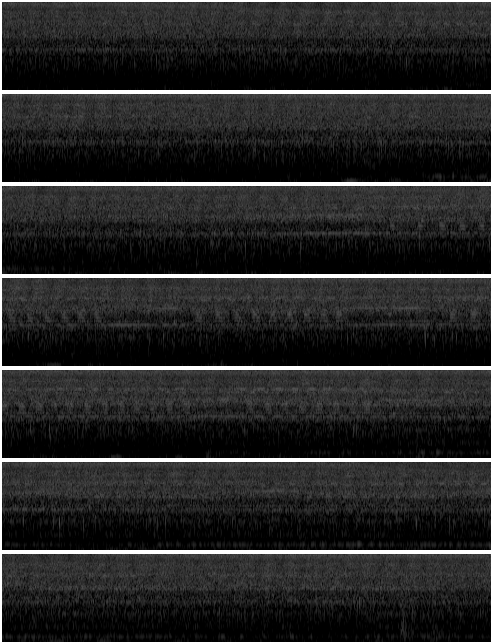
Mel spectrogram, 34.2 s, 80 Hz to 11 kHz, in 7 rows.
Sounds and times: Cicadas 0:00.0 - 0:34.2
Insects 0:00.0 - 0:34.2
Broken water pipes 0:24.9 - 0:34.2

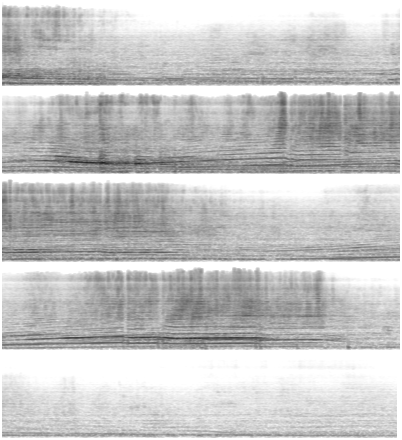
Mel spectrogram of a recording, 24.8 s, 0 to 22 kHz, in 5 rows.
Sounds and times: motorcycle grand prix 0:00.0 - 0:24.8

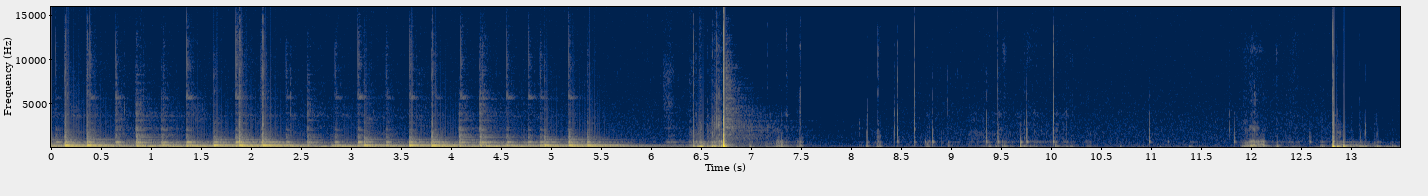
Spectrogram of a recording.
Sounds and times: Steel door percussion 0:00.0 - 0:06.0

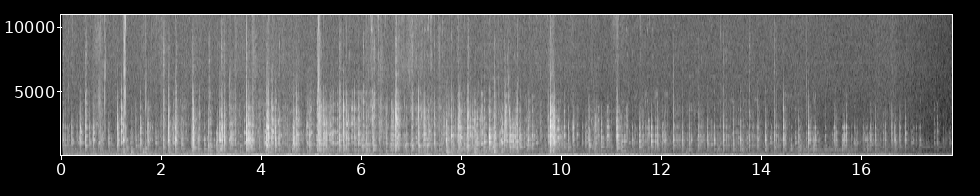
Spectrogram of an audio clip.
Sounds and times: sound sculpture 0:00.0 - 0:02.2

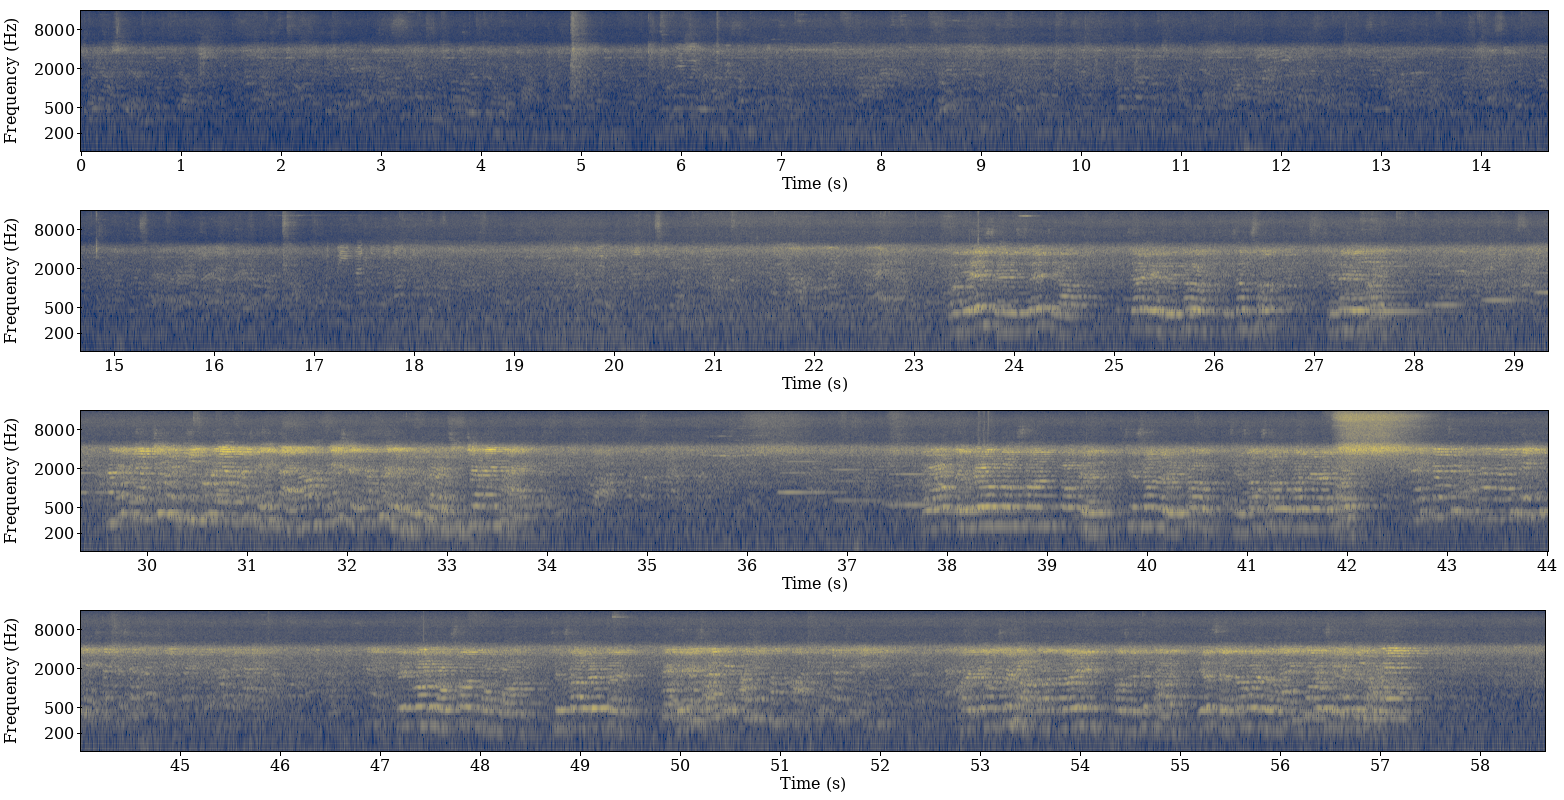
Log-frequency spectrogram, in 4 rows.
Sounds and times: Traffic sound 0:00.0 - 0:58.6
Station broadcasting 0:23.5 - 0:34.4

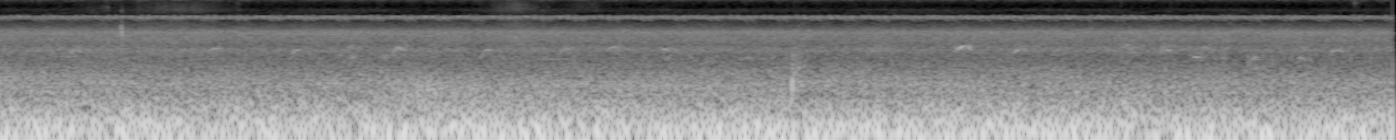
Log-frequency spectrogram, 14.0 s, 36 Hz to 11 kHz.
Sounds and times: Frogs 0:00.0 - 0:13.9

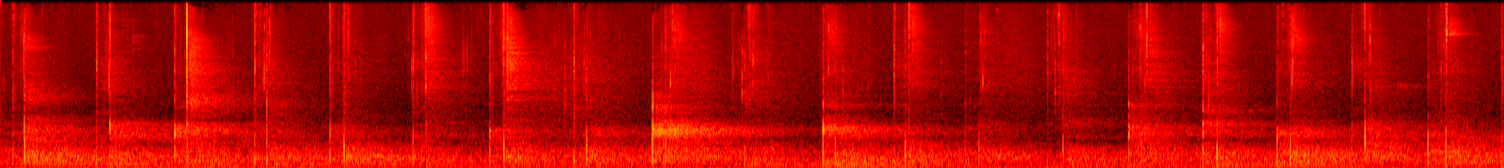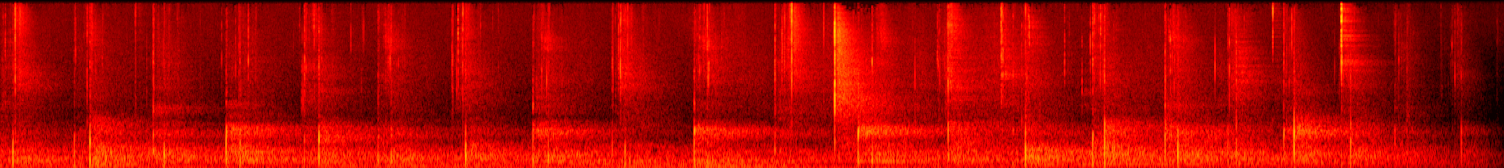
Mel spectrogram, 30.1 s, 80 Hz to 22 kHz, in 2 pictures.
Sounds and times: walking echo, slow 0:00.0 - 0:30.0

